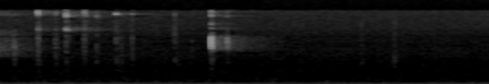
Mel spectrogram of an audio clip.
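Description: A few sparse, light clicks of keys on a computer keyboard as a username and password are typed in, quiet over a faint background hiss.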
